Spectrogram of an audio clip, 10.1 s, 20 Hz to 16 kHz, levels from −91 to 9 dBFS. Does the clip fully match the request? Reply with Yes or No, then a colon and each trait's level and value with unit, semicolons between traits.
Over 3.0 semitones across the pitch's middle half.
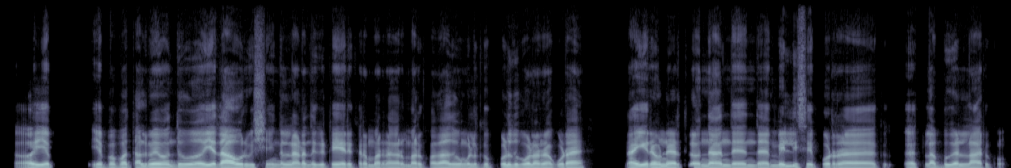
No: average, 2.7 semitones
